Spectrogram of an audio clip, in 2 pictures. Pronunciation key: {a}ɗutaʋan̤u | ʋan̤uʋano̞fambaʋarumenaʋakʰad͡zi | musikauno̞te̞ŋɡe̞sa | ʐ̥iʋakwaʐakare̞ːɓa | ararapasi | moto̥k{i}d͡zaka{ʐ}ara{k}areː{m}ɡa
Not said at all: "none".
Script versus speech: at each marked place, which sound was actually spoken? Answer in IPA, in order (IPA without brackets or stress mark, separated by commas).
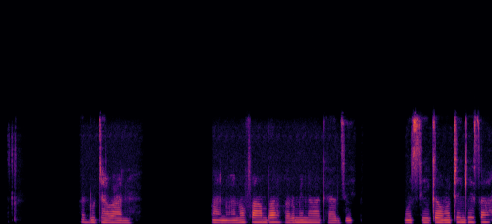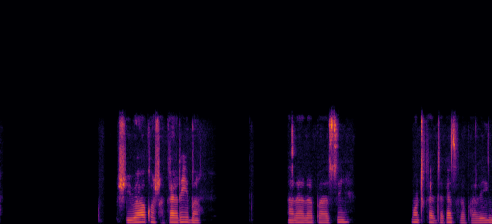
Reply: a, a, z, p, ŋ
